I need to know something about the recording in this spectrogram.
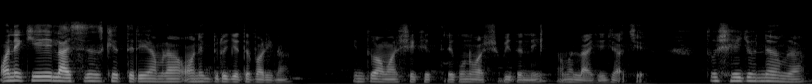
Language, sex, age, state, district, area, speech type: Bengali, male, 18-30, West Bengal, Uttar Dinajpur, urban, spontaneous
